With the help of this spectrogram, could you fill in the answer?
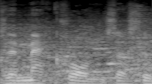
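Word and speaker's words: macarons: Saying they're macaroons, they're macrons, that's the right pronunciation for it.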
